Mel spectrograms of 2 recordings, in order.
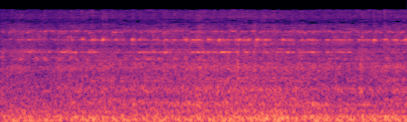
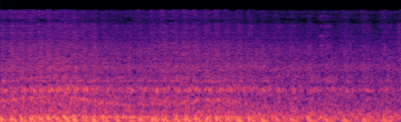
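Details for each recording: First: TVS Jupiter scooter idling: loose, uneven chattering rattle over the engine beat. Clutch rattle; on opening, the clutch showed worn rubber dampers, two broken metal pieces and a previously broken nut. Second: TVS Jupiter scooter after a clutch repair, once broken metal pieces and worn clutch rubbers were found and the housing was washed and refitted. Smooth, even low putter with no clutch-side rattle. Normal running.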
